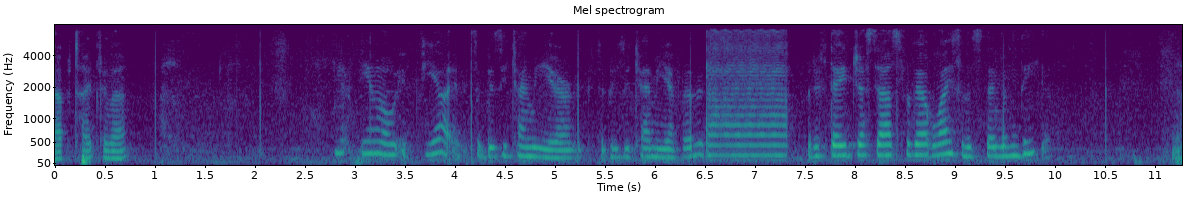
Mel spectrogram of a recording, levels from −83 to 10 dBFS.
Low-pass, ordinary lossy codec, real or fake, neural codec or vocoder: 7.2 kHz; Opus, 24 kbps; fake; codec, 24 kHz, 0.9 kbps, WavTokenizer, medium speech release version 2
